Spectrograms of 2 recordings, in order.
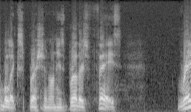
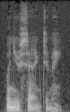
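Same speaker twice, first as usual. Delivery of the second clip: tender; 5 semitones lower, 9 dB quieter than usual. Acted. Charlie tender memory.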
